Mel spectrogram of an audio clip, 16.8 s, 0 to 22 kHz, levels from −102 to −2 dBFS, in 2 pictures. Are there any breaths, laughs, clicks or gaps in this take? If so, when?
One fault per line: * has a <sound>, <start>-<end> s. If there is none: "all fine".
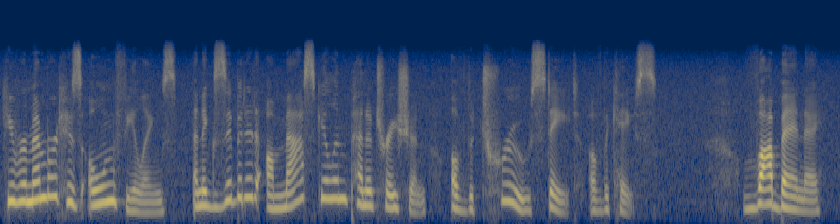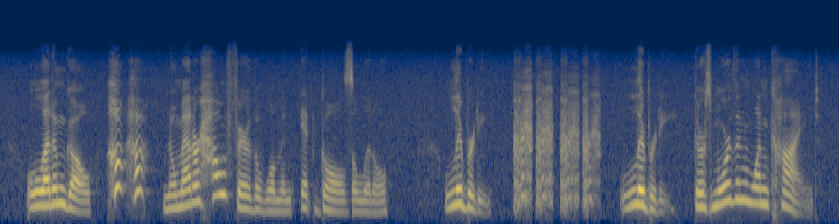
* has a laugh, 13.5-14.4 s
